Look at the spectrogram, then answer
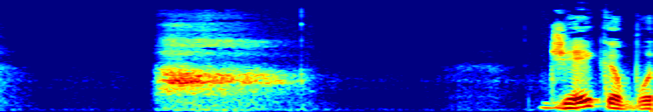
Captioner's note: sigh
